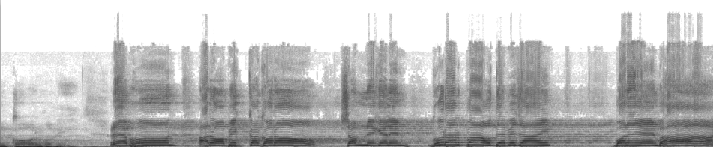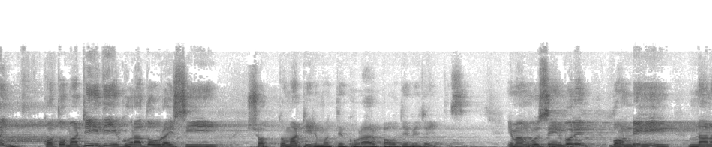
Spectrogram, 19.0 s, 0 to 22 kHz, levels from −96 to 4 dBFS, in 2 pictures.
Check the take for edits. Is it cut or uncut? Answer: uncut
